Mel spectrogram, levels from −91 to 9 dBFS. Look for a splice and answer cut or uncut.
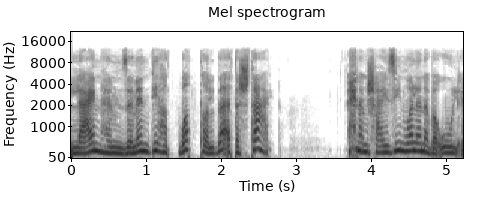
uncut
